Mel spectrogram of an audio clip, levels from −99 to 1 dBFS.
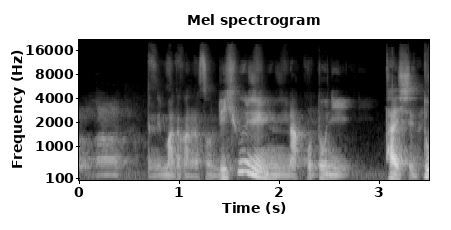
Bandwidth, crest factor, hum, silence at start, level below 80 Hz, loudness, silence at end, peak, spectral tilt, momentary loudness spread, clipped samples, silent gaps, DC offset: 17.5 kHz; 24 dB; none; 0 s; -64 dBFS; -24 LUFS; 0 s; 0 dBFS; -6 dB/octave; 17 LU; under 0.1%; none; under 0.1%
